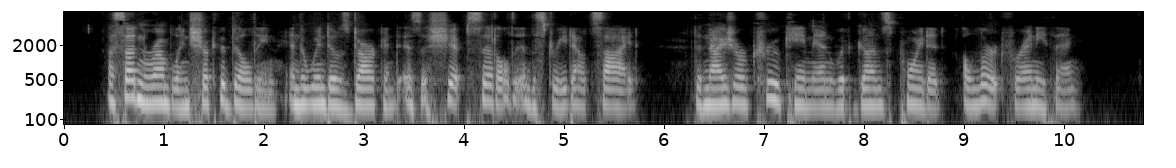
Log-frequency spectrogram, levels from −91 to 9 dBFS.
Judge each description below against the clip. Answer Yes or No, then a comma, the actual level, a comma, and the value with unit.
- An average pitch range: No, narrow, 1.8 semitones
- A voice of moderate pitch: Yes, medium, 180 Hz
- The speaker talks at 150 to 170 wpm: Yes, average, 160 wpm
